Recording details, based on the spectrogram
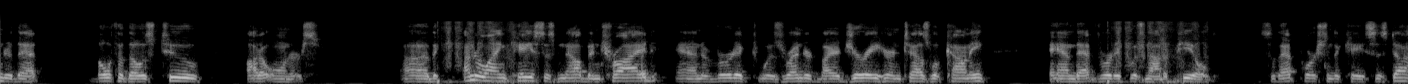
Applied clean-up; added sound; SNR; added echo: none; Writing; 12 dB; none.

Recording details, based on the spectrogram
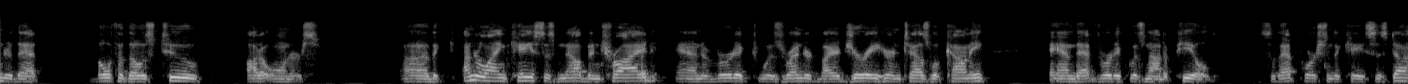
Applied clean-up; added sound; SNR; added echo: none; none; none; none.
